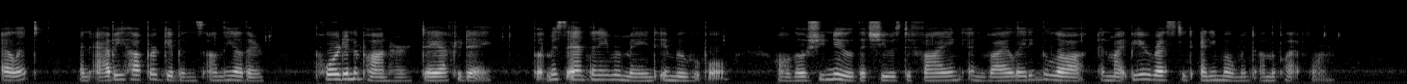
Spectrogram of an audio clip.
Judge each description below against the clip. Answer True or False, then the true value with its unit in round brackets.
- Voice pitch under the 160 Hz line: False (190 Hz)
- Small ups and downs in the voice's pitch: False (3.5 semitones)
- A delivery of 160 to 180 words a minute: True (170 wpm)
